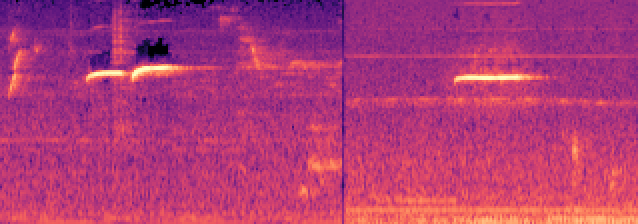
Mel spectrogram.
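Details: Purple-throated Euphonia giving clear, high, level whistled notes, two close together and then one longer whistle after a short pause, over a quiet low hum.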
